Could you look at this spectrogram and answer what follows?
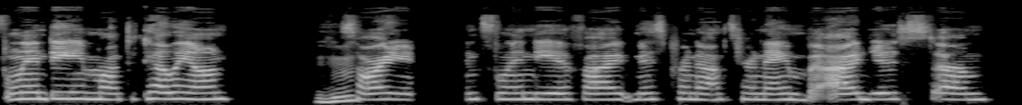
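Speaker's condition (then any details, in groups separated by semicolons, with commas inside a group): Cerebral palsy; no speech dictation software at present, would like to have it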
